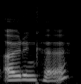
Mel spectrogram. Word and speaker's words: Odenkirk: Yeah, and what's really weird is Bob Odenkirk, I think is that how you say his name? – Bang on the money.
